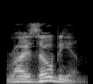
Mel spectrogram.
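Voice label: "rhizobium", British English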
